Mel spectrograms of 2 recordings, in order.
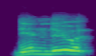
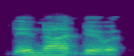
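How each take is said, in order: First: High, loud admission; emphatic admission. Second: "Did not do it" spelled out word by word, falling; deliberate restatement. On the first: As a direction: punch it out high on DO in "Didn't do it". Admits failure, then restates it. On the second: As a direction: stress DID in "Did not do it", then let it fall. Restates the admission uncontracted. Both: Real, not acted.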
